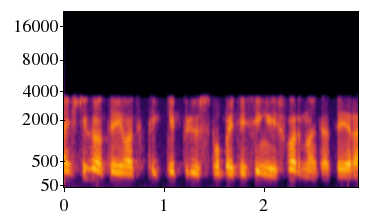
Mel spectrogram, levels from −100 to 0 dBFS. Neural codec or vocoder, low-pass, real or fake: none; 3.6 kHz; real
